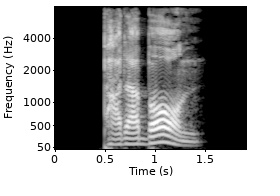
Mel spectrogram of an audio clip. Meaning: Paderborn (a city and rural district in eastern Westphalia, North Rhine-Westphalia, Germany)
- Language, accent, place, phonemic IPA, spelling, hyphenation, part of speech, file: German, Germany, Berlin, /ˌpa(ː)dərˈbɔrn/, Paderborn, Pa‧der‧born, proper noun, De-Paderborn.ogg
